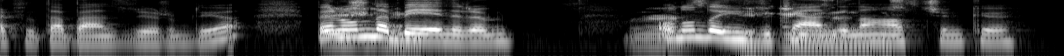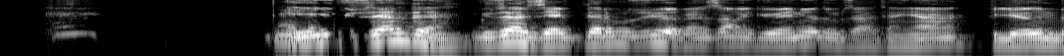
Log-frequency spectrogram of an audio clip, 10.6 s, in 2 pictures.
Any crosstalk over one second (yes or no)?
yes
